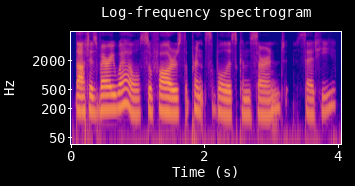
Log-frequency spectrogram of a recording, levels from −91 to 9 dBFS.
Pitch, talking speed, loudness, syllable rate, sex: 180 Hz, 190 wpm, -21 LUFS, 4.8 syllables/s, female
